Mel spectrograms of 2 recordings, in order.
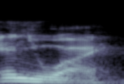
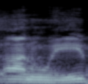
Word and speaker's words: ennui: I always thought it was NUI. So thank you for teaching me that. No, my pleasure. As far as I know, it's ennui.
